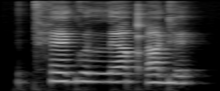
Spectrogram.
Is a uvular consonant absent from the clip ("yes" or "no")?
no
